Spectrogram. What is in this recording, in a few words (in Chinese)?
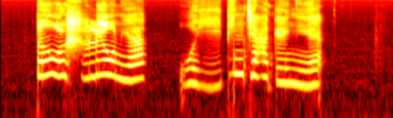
女 女童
